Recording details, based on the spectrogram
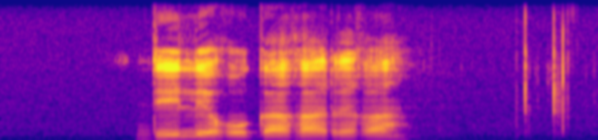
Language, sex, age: Northern Sotho, male, 20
